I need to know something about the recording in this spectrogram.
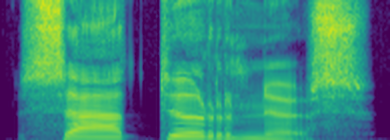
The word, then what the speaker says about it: Saturnus: This is the way we say Saturnus. Saturnus. There is a light emphasis on the second syllable, Saturnus.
